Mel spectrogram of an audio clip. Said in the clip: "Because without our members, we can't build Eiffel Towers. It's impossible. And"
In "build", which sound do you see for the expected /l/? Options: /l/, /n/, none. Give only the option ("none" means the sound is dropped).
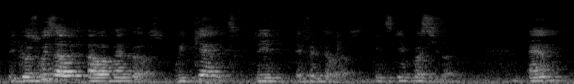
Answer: none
